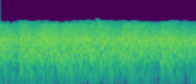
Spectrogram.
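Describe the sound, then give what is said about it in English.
Gunfire from a gang shooting at a darkened house comes as a dense, continuous crackling volley. Shots blur together into a loud, muffled rattle with no clear gaps and no voices. “You better hug the floor. They're shooting high.”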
